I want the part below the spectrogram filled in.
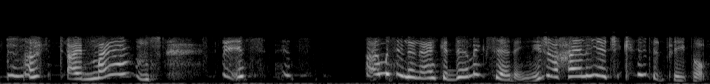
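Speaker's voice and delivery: high, halting voice full of real grief; pained. Real, not acted. Mother recalls her son dying in her arms, pained. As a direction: push the words out through the pain. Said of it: "hear the pain in your voice".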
